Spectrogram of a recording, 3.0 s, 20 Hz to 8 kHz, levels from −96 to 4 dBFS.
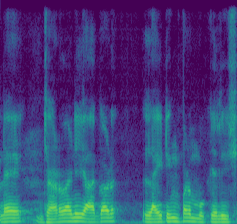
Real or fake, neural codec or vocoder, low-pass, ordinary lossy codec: fake; codec, 16 kHz, 16 kbps, FreqCodec, smaller model; none; none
